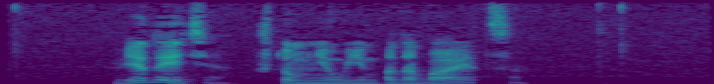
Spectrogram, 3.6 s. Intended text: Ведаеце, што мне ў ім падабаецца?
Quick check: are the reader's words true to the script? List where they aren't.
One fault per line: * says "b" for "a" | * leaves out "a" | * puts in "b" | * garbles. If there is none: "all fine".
all fine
